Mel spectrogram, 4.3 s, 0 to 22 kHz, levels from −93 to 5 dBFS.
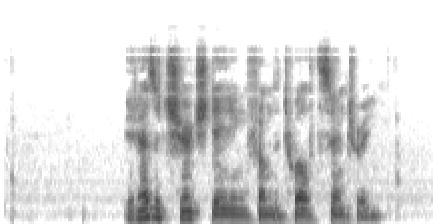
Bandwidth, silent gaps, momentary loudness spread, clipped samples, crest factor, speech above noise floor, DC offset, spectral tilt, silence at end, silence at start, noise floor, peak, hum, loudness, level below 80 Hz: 10 kHz; none; 15 LU; under 0.1%; 20 dB; 45 dB; under 0.1%; -3 dB/octave; 0.55 s; 1.25 s; -72 dBFS; -8 dBFS; none; -26 LUFS; -64 dBFS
